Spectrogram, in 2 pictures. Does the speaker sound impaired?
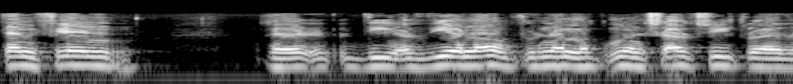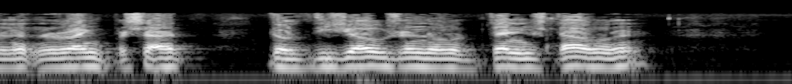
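Yes: Parkinson's disease; diagnosed about 12 years ago, dopamine loss affecting motor function; weekly supervised table tennis program, Cert Tenis Taula with Àrea Bàsica de Salut de l'Escala.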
